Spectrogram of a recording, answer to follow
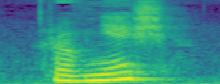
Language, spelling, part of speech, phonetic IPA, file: Czech, rovněž, adverb, [ˈrovɲɛʃ], Cs-rovněž.ogg
- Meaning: as well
